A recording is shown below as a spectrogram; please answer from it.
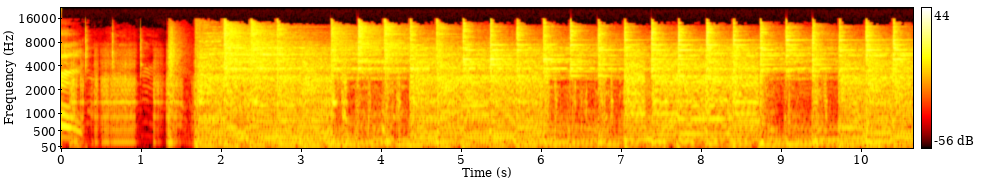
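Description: Rock music with electric guitar and drums: a few scattered hits, then about a second and a half in the full band kicks in with a fast, steady beat.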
